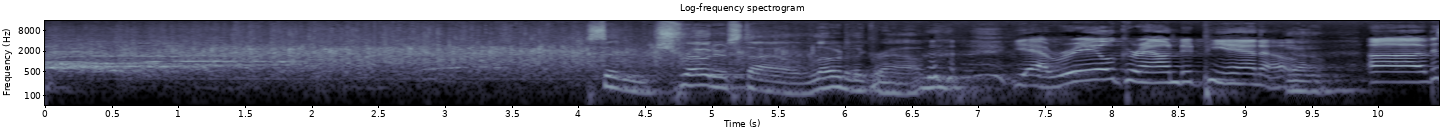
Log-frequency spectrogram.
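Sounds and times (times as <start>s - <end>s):
faint whoops: 0.0s - 3.6s
live audience applause: 0.0s - 6.5s
speech: 4.2s - 10.4s.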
